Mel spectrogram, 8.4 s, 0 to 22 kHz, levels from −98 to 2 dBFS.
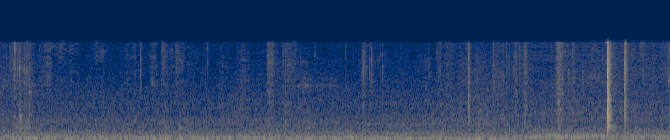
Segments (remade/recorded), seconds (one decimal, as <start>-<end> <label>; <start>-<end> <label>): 0.0-8.4 recorded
